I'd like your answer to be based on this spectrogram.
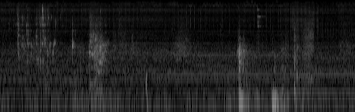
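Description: Diluted vinegar, three parts water to one part vinegar, poured over old nickel coins in a container, giving faint trickling and dripping with a few louder splashes and clinks near the end and no talk.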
